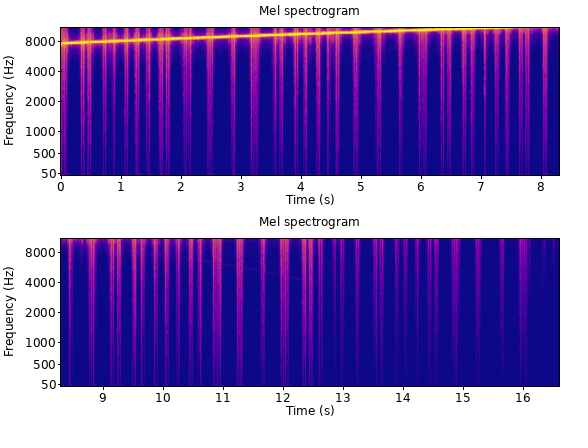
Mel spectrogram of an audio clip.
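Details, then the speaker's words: A pure whistling tone climbs steadily to a very high pitch and then fades out of hearing, played as a quick hearing test without headphones; a rising-tone hearing test frequency sweep. "yes guys this video is going to test how good your ears are so are you ready for this hearing test but before staring the hearing test could you please like and subscribe thanks so are you ready for the hearing test no headphones please hearing test in three two one"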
